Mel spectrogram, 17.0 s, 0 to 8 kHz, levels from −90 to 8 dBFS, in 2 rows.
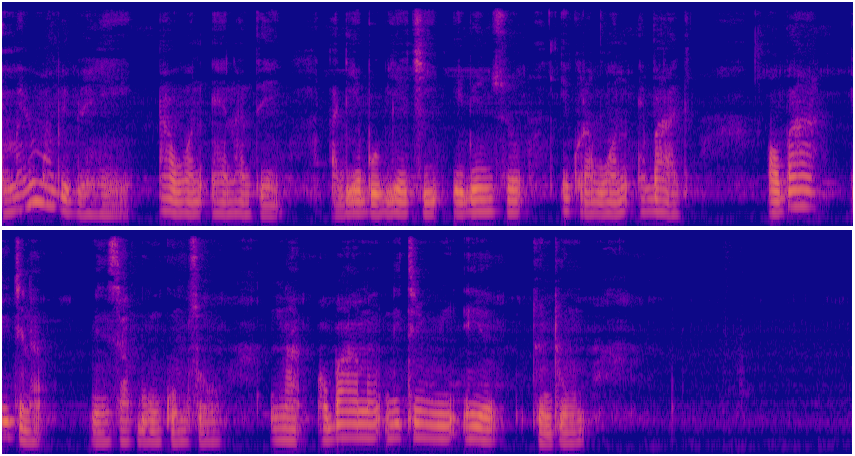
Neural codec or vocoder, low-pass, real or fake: none; 7.2 kHz; real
